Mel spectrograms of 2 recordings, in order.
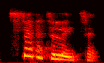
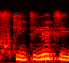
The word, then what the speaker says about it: scintillating: The word is scintillating, not scintillating, my brothers and sisters.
